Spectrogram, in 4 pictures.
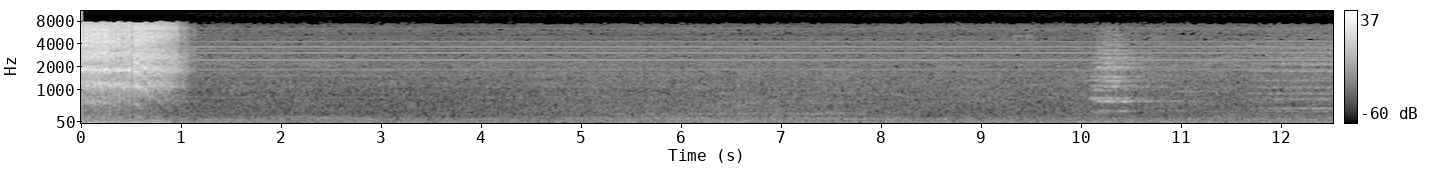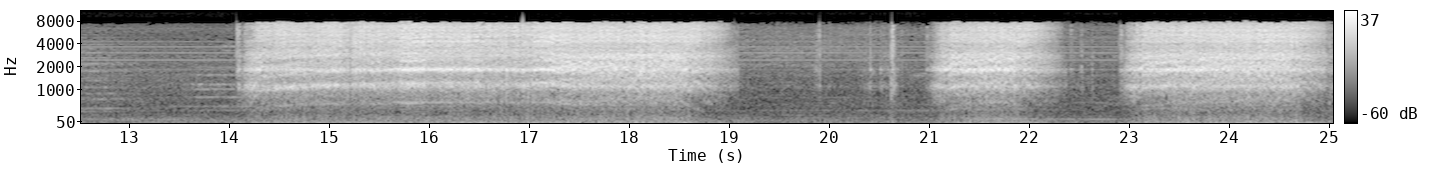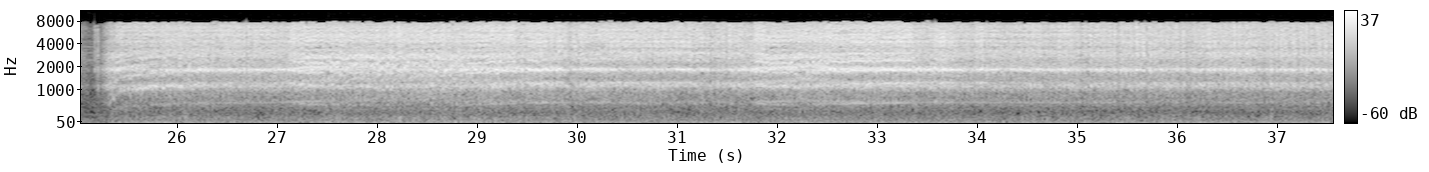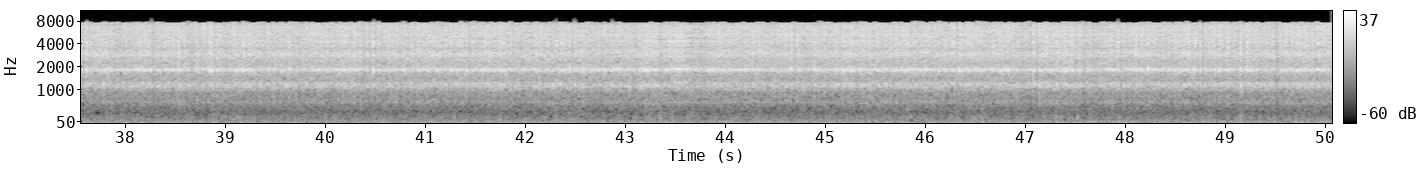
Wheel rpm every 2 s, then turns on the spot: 60, 0, 0, 0, 0, 0, 0, 120, 160, 60, 40, 60, 100, 160, 160, 160, 160, 160, 160, 160, 160, 160, 160, 160, 160.
none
